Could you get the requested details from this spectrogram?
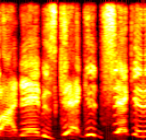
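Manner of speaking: high, screamy character voice. Recalling what a character said, imitating Kickin Chicken screaming. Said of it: "He was like screaming".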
